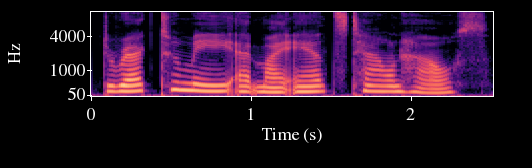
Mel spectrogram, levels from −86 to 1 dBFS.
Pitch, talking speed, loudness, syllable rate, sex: 205 Hz, 190 wpm, -18 LUFS, 4.2 syllables/s, female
